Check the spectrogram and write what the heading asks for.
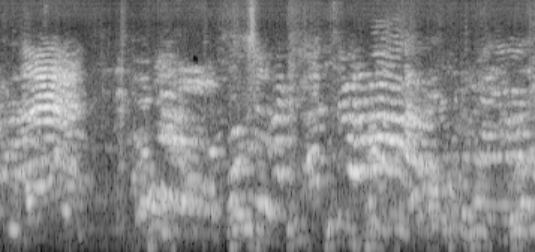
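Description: Children's voices: high-pitched child shouts just after the start and again about three seconds in, over general chatter.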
